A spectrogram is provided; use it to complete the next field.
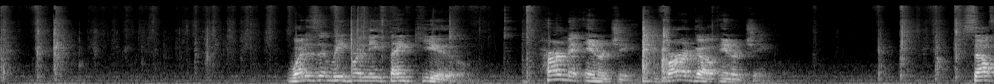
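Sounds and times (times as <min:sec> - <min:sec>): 
tarot deck being shuffled during a love reading: 0:00.0 - 0:05.4, 0:08.1 - 0:09.8
speech: 0:02.9 - 0:04.8, 0:05.5 - 0:07.8, 0:09.8 - 0:09.9.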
